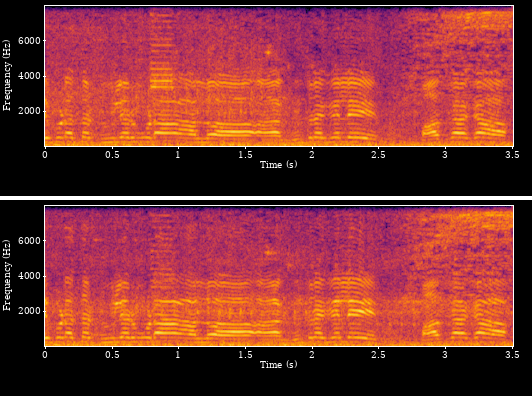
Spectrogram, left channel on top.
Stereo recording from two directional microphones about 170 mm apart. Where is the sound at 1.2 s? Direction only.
10° left (ahead or behind).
